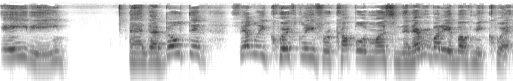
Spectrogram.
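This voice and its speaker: Talking very fast in a high voice, a man with a Brooklyn accent sounds animated, his intonation lively. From Brooklyn, New York. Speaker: tax advisor and network marketer. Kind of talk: live stream talk. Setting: live video stream.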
